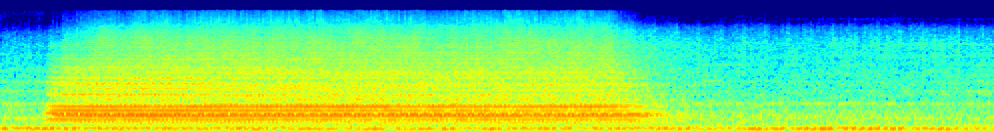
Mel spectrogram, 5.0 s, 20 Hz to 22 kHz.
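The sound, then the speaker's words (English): A loud, sustained train horn blares for about three seconds over the heavy rumble of a passing coal train running right alongside a farm, then cuts off, leaving the low rolling clatter of the cars continuing alone. “Today, coal trains run right alongside the farm 3 to 4 times per day, a striking reminder of the state's long history with extractive industries.”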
